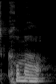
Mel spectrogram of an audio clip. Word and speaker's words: Kamala: Just Murphy telling me that about how to pronounce Kamala's name, and apparently it's Kamala.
